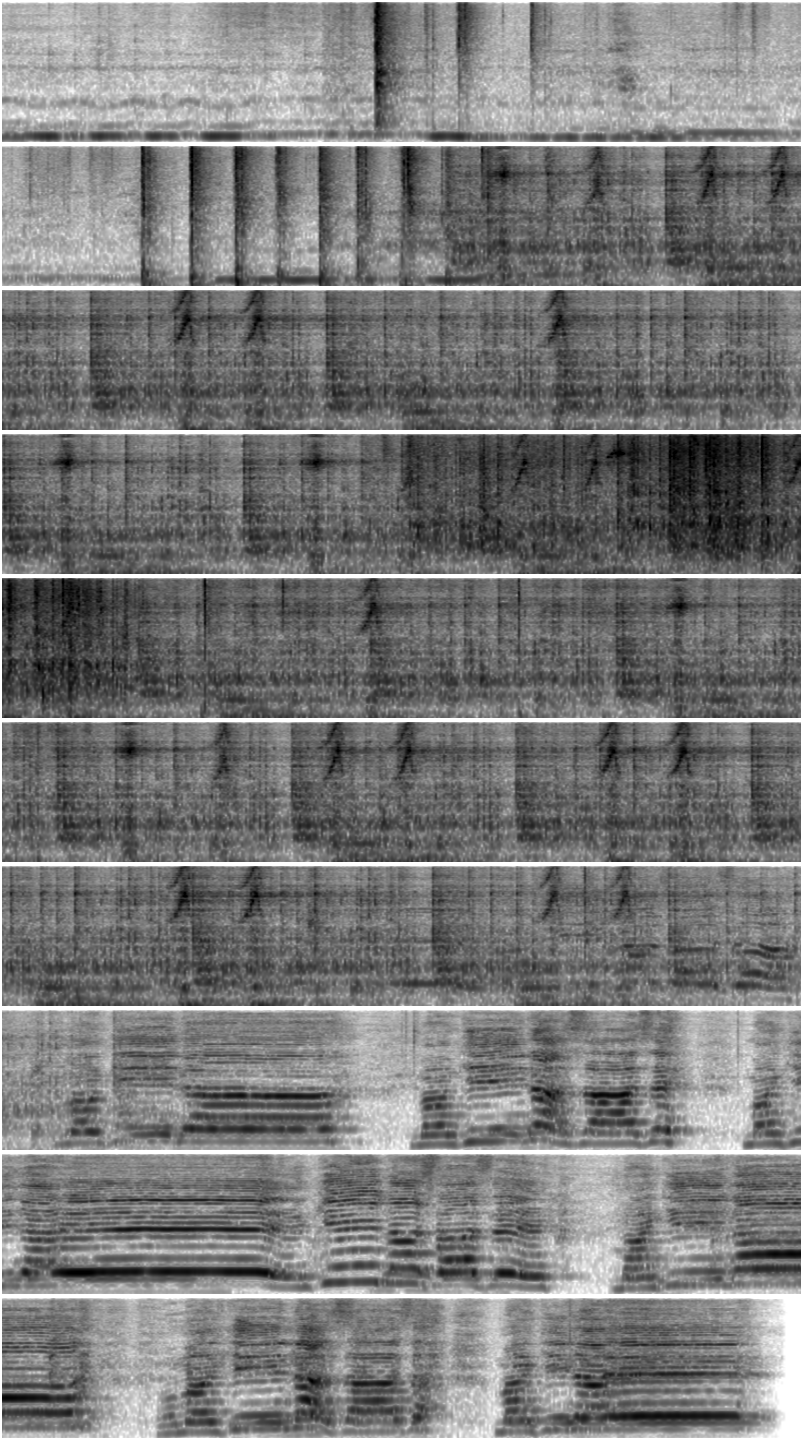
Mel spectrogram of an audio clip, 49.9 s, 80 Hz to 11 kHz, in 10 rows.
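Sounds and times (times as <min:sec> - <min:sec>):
quick run of clicks: 0:17.2 - 0:24.3.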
